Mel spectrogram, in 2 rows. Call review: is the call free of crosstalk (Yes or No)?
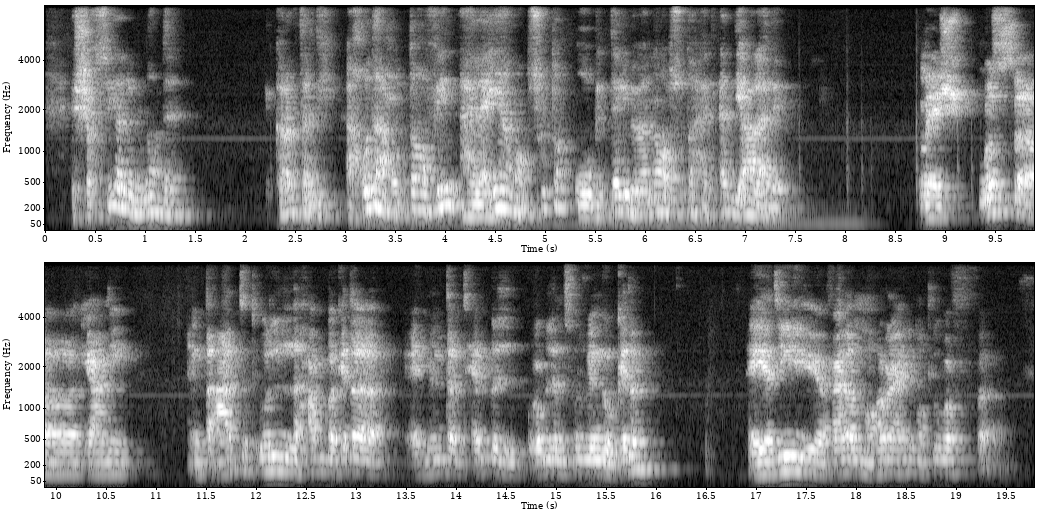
Yes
